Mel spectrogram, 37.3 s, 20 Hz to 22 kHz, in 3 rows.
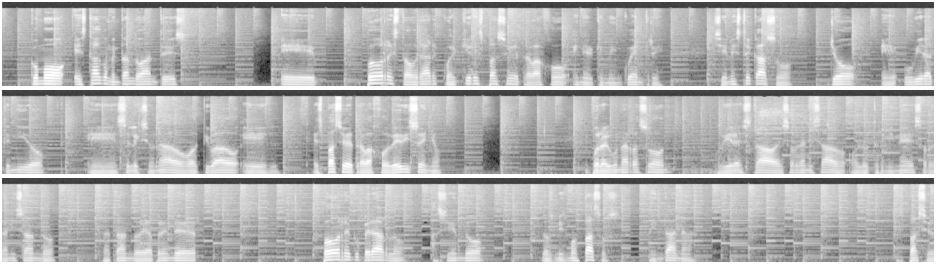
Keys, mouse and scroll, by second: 4.5 click, 18.3 click, 21.1-21.7 drag, 23.0 click, 24.8-25.6 drag, 27.5 click, 32.9 click.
